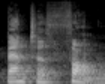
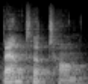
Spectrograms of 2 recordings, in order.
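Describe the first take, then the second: First: The last syllable starts with a th sound. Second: The last syllable starts with a plain t sound. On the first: "In English you would say Bentathon" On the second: "my pronunciation of Bentaton"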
